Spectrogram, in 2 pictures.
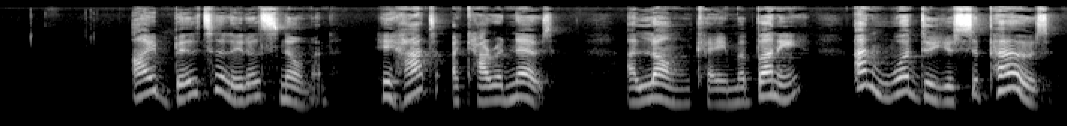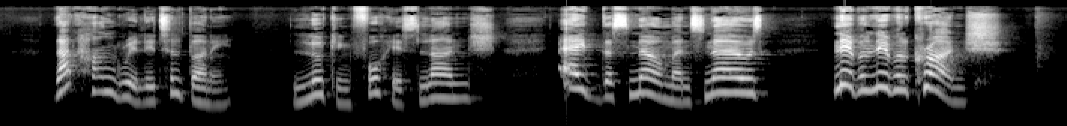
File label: Poem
